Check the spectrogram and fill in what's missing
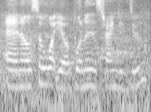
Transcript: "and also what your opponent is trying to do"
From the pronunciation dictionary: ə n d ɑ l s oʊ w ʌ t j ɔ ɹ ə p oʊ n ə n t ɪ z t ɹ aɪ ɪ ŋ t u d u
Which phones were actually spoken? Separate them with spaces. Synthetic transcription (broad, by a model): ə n ɑ l s oʊ w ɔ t j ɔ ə p oʊ n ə n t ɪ s t ɹ aɪ ɪ ŋ t u d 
